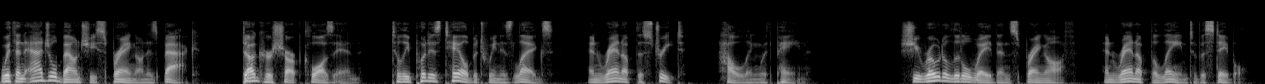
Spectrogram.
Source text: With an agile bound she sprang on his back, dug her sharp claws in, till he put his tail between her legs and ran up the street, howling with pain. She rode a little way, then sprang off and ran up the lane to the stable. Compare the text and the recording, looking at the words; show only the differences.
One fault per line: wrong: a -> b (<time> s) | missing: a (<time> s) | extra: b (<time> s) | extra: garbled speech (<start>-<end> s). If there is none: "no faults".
wrong: her -> his (5.0 s)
